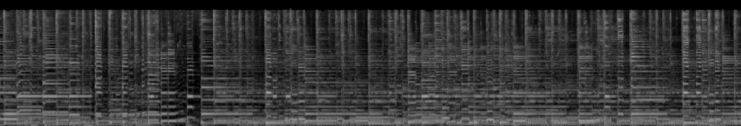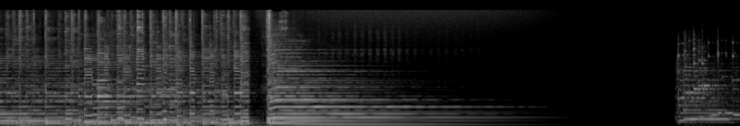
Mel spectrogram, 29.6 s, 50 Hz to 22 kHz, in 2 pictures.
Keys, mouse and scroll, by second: 3.8 ctrl+z, 5.0-6.2 drag, 7.5-13.0 drag, 13.7 space, 14.0 click, 15.3 KP_Subtract, 17.7-28.6 drag.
